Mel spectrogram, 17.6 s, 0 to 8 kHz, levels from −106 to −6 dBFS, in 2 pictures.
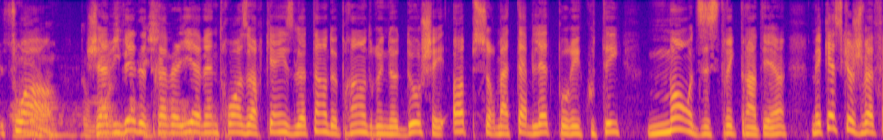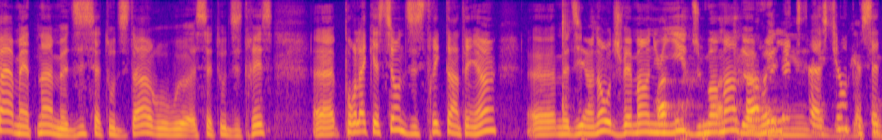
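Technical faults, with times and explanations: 0.00–0.12 s, 1.69–1.77 s, 15.63–15.92 s and 16.23–17.54 s, speech suppressed in double talk: the echo canceller likely mistook overlapping talk from both ends for its own loudspeaker echo and pulled the level down. The talker dips by about 15 dB at the start and again across the final stretch, where roughly a second of speech is affected, while the dips at 1.69 s and 15.63 s are shallower, about 5 dB.
0.06–0.12 s and 0.56–0.82 s, echo leak: the far end's echo canceller likely failed to remove everything its microphone caught from its loudspeaker, so a faint copy of the voice returns 189 ms late. It sits about 20 dB below the speech in the first brief scrap and about 25 dB below in the longer one, heard as a delayed shadow trailing the talker.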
